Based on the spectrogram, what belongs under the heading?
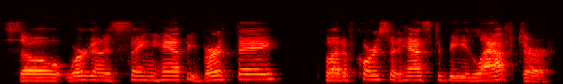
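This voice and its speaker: A woman's voice: lowish voice, takes it slowly, pushed and bright, lo-fi sound. A woman in her sixties leading an online laughter yoga class. She is playful and cheery, and she laughs and cheers often.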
